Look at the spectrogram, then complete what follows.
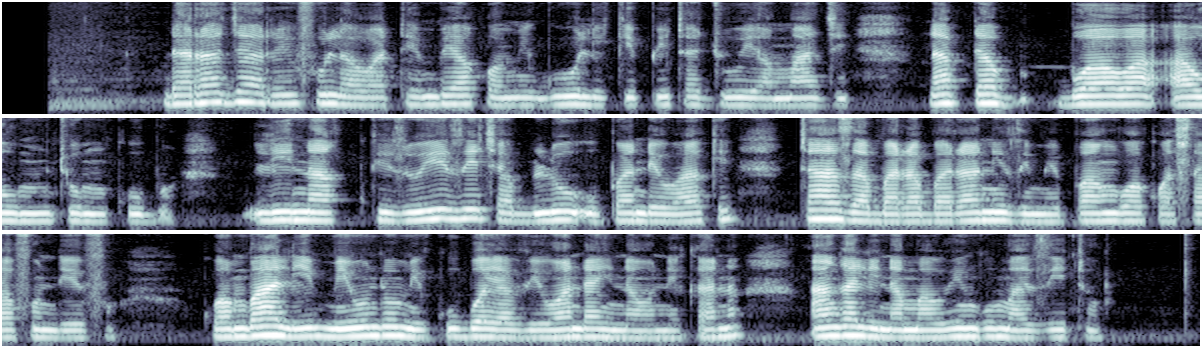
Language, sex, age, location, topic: Swahili, female, 18-24, Nairobi, government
